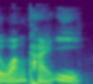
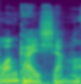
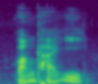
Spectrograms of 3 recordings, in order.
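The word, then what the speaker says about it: 王凯翊: 那分别是王凯毅哦，我每次都把他的名字念成王凯翔哦。那个这个是毅啊哈，一个立字旁，在一个羽毛的羽哦，王凯毅。因为我们还有另外一位选手，他的名字是杨凯翔，那所以我就把常常把他们两个名字搞混哦。好，这个是王凯毅啊，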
